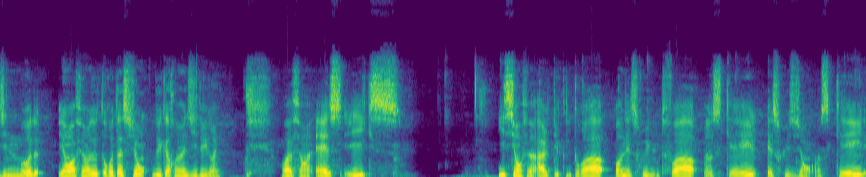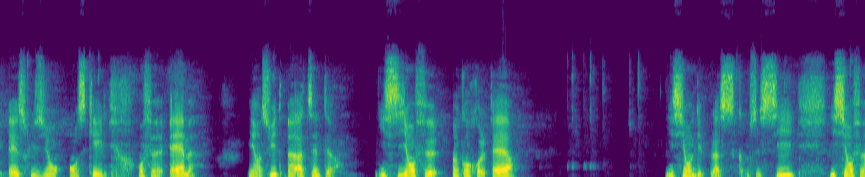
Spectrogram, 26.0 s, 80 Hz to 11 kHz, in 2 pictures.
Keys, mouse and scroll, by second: 1.3 r, 4.8 s, 7.5 alt+right click, 8.1-9.2 middle drag, 9.2 e, 10.1 s, 11.1 e, 12.0 s, 12.9 e, 13.7 s, 15.2 m, 18.8 ctrl+r, 22.1 middle click, 23.0-24.3 drag, 24.3-25.7 middle drag, 25.7 alt+right click.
